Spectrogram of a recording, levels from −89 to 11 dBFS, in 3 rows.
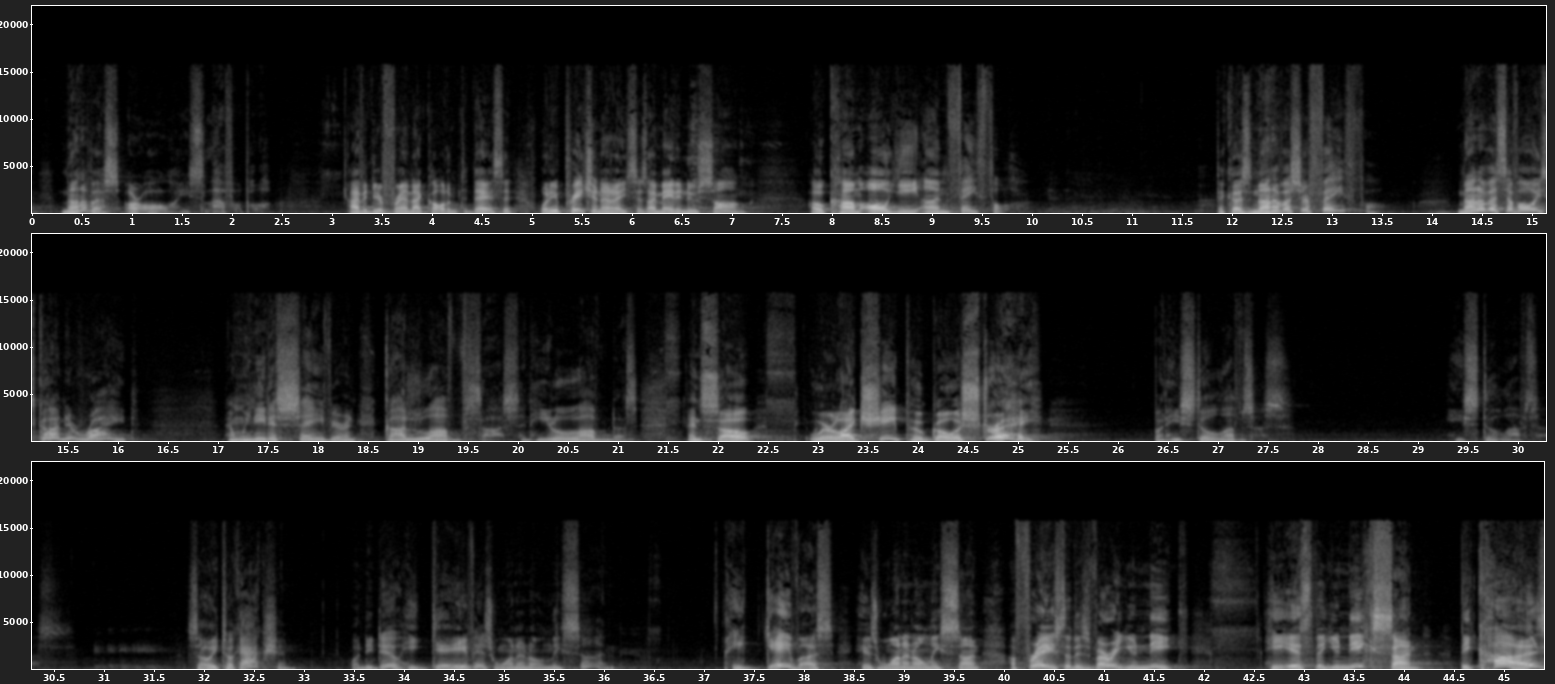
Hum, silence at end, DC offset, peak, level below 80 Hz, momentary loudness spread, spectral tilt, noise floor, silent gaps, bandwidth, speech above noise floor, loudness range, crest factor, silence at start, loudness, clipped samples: none; 0 s; under 0.1%; -2 dBFS; -66 dBFS; 21 LU; -5 dB/octave; -69 dBFS; none; 16 kHz; 44 dB; 13 LU; 24 dB; 0.3 s; -25 LUFS; under 0.1%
